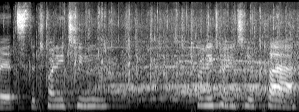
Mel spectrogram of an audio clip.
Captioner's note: audience cheering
